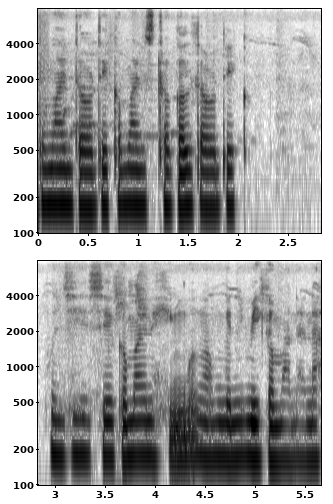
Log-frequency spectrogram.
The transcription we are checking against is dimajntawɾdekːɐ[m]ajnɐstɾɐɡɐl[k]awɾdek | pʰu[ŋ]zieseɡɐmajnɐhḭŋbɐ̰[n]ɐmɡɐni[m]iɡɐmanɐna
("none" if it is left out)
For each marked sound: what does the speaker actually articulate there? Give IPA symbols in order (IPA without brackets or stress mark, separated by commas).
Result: m, t, n, ŋ, m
